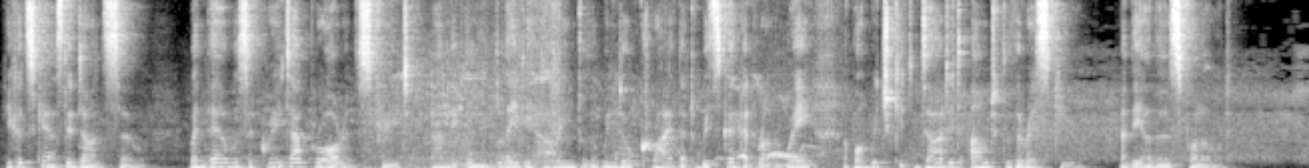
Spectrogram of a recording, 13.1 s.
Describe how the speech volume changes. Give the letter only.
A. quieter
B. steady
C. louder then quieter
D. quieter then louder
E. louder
B.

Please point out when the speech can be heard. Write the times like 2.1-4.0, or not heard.
0.1-12.3.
